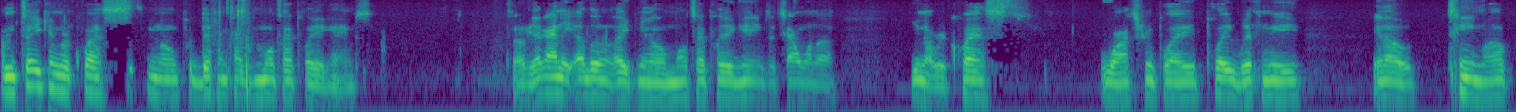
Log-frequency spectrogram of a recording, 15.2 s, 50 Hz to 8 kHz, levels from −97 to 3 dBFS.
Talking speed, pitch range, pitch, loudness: 150 wpm, 100-115 Hz, 105 Hz, -28 LUFS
